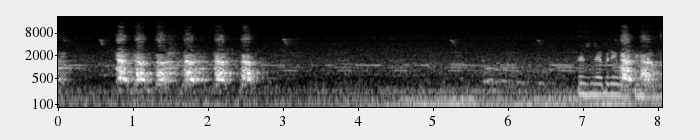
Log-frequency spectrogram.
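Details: Afternoon barking from a German Shepherd with no one in sight on the street, January 11th; a quick series of five barks early on, then quieter hum and a final louder sound near the end.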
